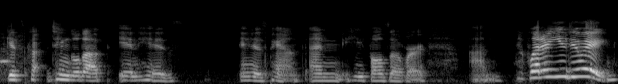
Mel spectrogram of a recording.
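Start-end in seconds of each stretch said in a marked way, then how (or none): 5.3-6.2 very high, very loud, startled squeal. A startled man caught with his pants down asks a question, higher-pitched voice. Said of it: "Says a, a higher a higher pitched voice coming out of this man's body".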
